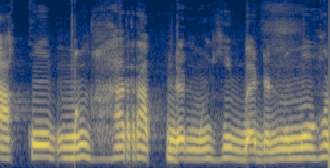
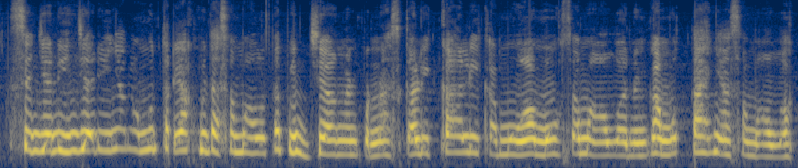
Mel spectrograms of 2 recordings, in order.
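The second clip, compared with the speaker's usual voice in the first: urgent pleading; 8 semitones higher than usual. Retold or imitated. Mother's urgent, emotional instruction.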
